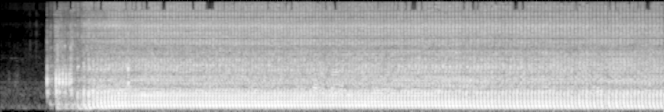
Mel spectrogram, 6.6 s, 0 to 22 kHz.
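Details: GX35 four-stroke grass trimmer, started after replacing the broken starter recoil spring/pawl: fires at once on the pull and settles into a steady, even buzzing idle with no misses or knocks; engine healthy.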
